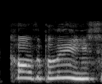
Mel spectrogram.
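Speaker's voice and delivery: high-pitched parroting of a stock reply; mocking imitation. Mocking what staff always tell him, high-pitched mimicry. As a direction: parrot their line way up high. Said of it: "that's all they ever say to you here".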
